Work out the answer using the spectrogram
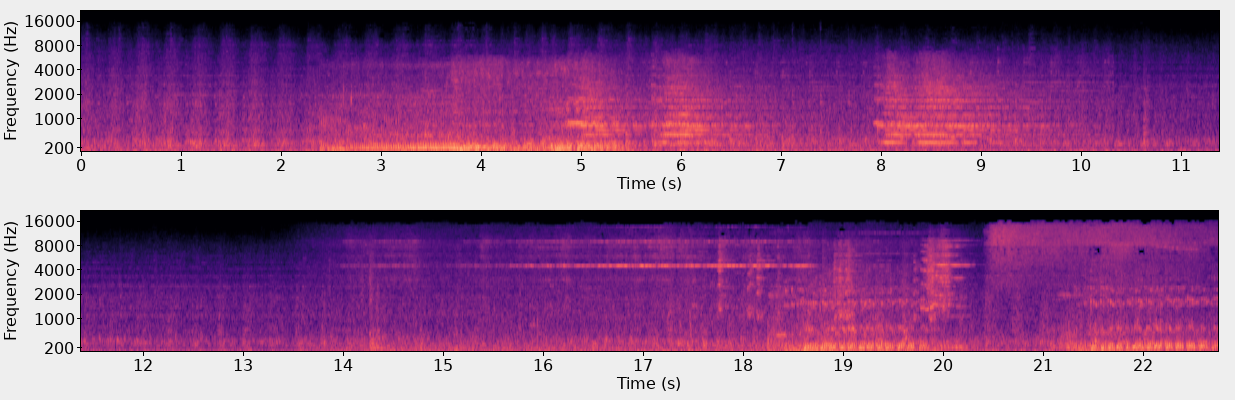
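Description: Diesel freight train running with a steady low rumble while its air horn sounds long blasts about three and eight seconds in, then two more near the end. A thin high wheel squeal rings in the second half.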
